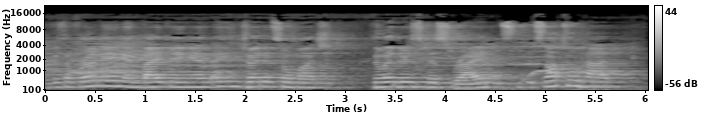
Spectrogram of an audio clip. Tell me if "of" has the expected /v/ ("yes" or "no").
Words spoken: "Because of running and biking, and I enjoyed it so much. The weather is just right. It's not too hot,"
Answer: no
